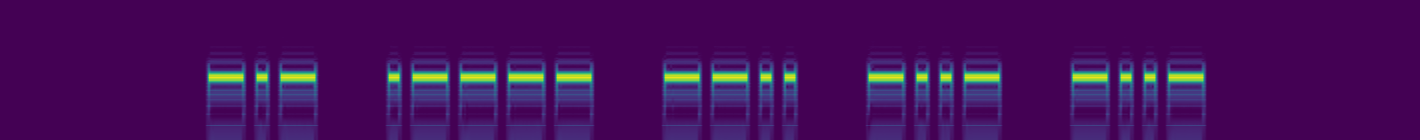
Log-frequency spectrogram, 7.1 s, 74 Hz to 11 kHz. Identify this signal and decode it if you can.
Morse code, heard as a keyed tone, about 20 wpm, spaced as for 14 wpm, 700 Hz. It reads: K1ZXX
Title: USA Call Signs - 5 Characters - 2x Character Spacing - 20wpm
